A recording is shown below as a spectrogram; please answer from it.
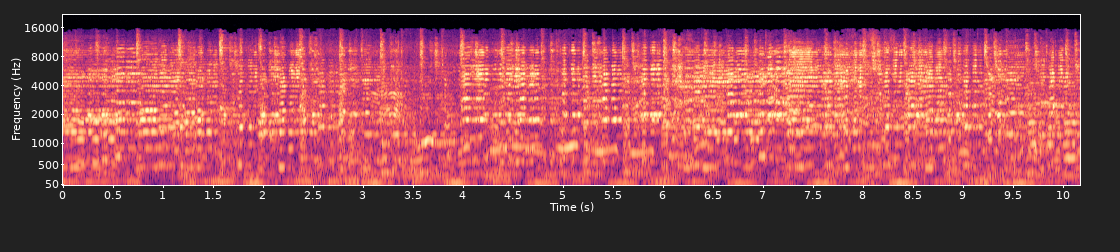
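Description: Live chamamé music: two button accordions carrying the melody over guitar and a regular pulsing bass, played through a PA system.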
